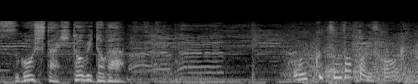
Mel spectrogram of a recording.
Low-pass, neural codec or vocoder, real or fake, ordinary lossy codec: none; none; real; none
